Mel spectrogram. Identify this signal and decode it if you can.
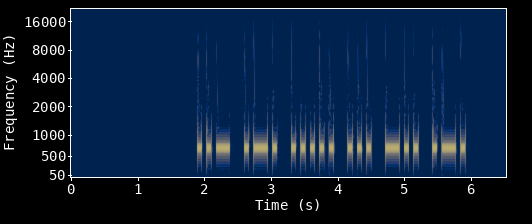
Morse code, heard as a keyed tone, about 17 wpm, 700 Hz. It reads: UR5SDR
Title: DXCC-100 Call Signs - 6 Characters - Repeated 3x - 17wpm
